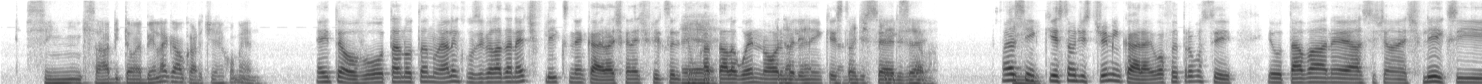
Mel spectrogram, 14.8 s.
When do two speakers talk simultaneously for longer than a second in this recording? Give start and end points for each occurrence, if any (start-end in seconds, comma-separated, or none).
7.8-9.3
